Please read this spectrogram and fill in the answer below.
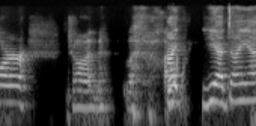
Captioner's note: chuckles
